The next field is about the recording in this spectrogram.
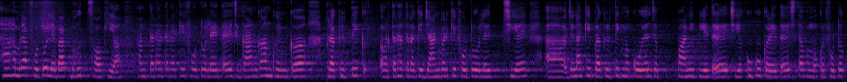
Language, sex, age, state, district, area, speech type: Maithili, female, 18-30, Bihar, Supaul, rural, spontaneous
